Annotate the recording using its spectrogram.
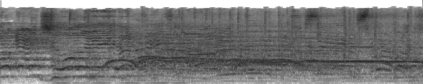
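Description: A woman belting a long, held high note in a musical-theatre song, starting about a second in and sustained to the end, while the audience cheers and whoops over it.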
